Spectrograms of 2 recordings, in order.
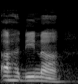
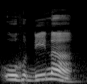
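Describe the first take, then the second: First: The word begins with an a vowel. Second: The word begins with a u vowel. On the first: "Tidak dibaca ahdina" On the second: "Tidak dibaca uhdina"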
